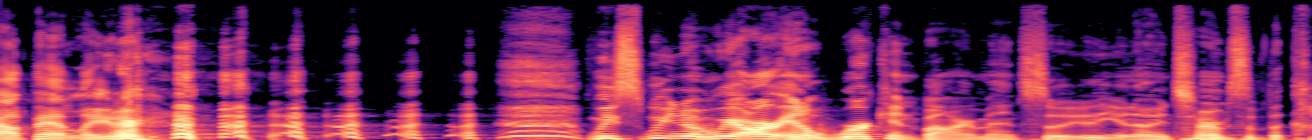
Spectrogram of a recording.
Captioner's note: laughs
